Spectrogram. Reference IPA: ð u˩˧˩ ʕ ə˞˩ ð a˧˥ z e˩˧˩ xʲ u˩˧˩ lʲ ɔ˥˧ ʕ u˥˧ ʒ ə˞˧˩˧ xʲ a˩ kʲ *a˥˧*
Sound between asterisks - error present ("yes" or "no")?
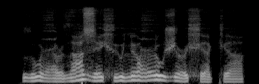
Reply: yes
